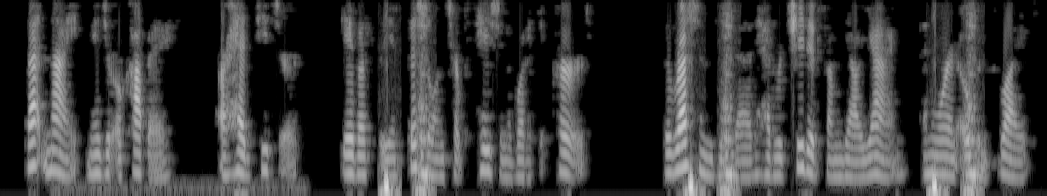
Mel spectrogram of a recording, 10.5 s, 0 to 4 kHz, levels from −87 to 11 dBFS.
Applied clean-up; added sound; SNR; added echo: none; Hammer; -2 dB; none.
